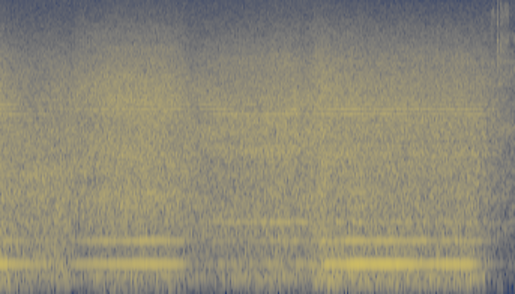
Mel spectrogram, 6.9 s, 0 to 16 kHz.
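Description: A Jiushark JF800 Diamond CPU cooler fan running at full 100% speed, a steady close whir with a constant tonal hum that swells slightly in loudness and persists alone for the whole stretch.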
